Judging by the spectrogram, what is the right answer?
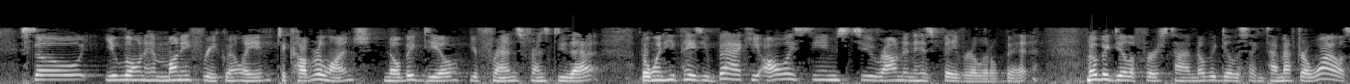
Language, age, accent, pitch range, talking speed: English, 30-49, American, 160-195 Hz, 220 wpm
